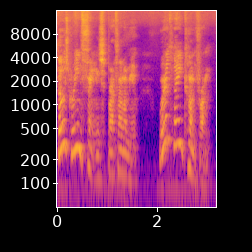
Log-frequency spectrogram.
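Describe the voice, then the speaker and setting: The voice is a put-on character, pitched fairly high. Its delivery runs at a moderate pace. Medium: read story. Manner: excitable.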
